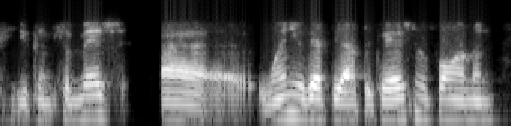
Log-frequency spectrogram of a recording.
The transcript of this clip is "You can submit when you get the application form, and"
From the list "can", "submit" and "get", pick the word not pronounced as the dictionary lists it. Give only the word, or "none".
none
